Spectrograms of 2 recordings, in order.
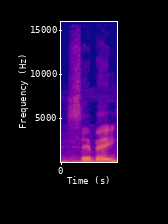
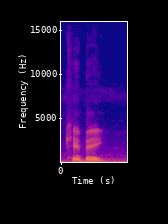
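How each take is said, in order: First: The name begins with an S sound. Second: The name begins with a K sound. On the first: The speaker calls it right. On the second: The speaker calls it wrong. "I always read that as Kibby"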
